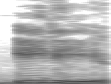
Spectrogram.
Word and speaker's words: EDI: have a specific inquiry why are you named Edie Edie is the ftic pronunciation of e di that is an acronym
